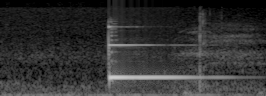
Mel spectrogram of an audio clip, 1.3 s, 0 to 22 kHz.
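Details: GE Vscan Air SL handheld ultrasound during a cardiac scan with automated view guidance (apical 4- and 5-chamber views, EF capture): a single bright chime with a fading ring as the guidance tone sounds.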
